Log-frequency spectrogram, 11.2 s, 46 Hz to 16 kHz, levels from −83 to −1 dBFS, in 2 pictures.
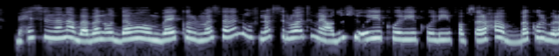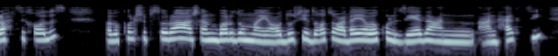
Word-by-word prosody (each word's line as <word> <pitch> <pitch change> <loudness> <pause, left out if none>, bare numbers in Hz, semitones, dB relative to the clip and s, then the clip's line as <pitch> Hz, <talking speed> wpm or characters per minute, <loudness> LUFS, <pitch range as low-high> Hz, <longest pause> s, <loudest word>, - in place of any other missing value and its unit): بحيث 325 +2 -5
إن 315 -2 +1
أنا 320 +1 +4
أبقى 230 -6 +6
أبان 265 +4 +2
قدامهُم 275 0 +3
باكُل 280 +3 +3
مثلًا 330 +8 +1
وفنفس 330 +2 -4
الوقت 330 +3 +1
مايقعدوش 290 +4 0
يقولوا 270 +2 +4
لي 315 - +4
كُلي، 270 -3 0
كُلي، 255 -1 -3
فبصراحة 250 +7 +2
باكُل 255 +8 -1
براحتي 255 +4 0
خالص، 280 +7 -4 0.4
ما 225 - -2
باكُلش 280 +5 -6
بسرعة 280 +2 +1
عشان 255 -2 -1
برضو 255 +1 +1
ما 230 -3 -1
يقعدوش 215 +6 -3
يضغطوا 255 +1 -2
عليّا 245 +2 +2
وأكُل 250 0 0
زيادة 225 +4 -1
عن 210 -3 -4
عن 205 0 -6
حاجتي، 270 - -5
265 Hz, 175 wpm, -22 LUFS, 240-300 Hz, 0.4 s, أبقى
